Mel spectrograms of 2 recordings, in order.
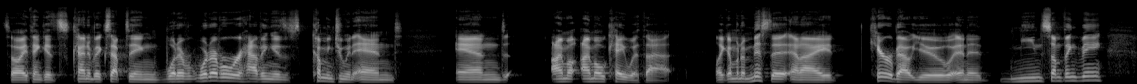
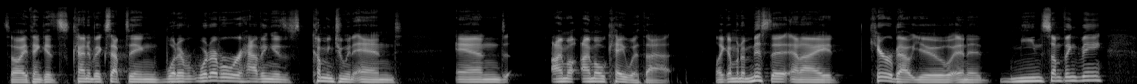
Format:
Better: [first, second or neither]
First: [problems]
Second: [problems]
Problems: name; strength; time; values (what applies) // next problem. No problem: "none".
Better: second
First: thin; very; fading below 550 Hz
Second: none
